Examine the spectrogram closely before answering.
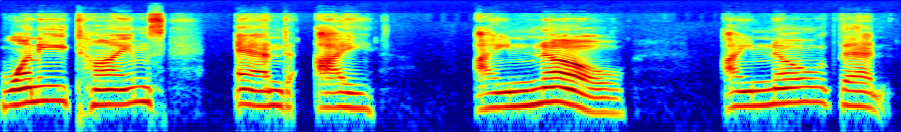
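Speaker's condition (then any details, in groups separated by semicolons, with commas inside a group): Aphasia and apraxia; one stroke around june, brain aneurysm, aneurysm surgery, later seizure on the 29th; talking much better than about two weeks ago; initially could not talk at all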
